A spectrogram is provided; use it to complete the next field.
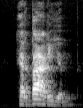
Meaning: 1. herbarium 2. herbarium book
- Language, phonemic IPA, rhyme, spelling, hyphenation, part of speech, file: Dutch, /ˌɦɛrˈbaː.ri.ʏm/, -aːriʏm, herbarium, her‧ba‧ri‧um, noun, Nl-herbarium.ogg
